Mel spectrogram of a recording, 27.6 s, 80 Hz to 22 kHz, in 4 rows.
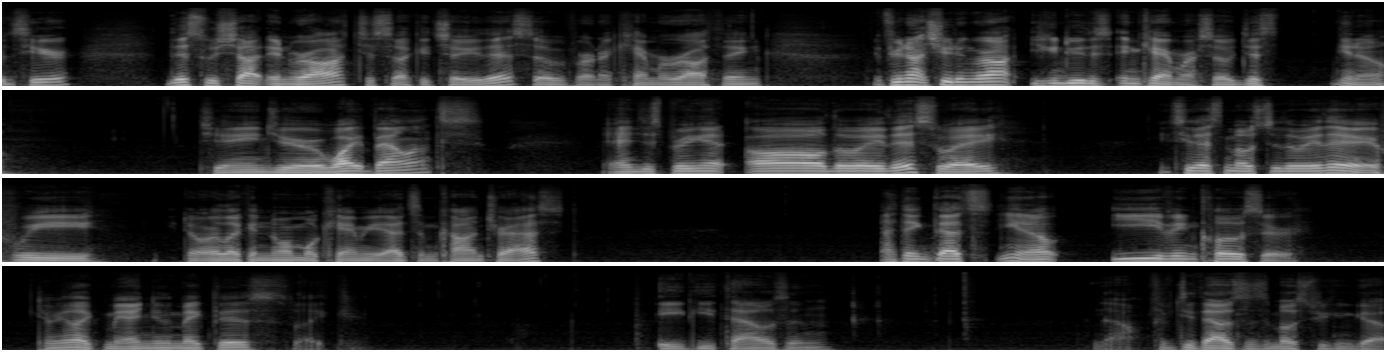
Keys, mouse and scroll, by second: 1.9 click, 5.6 click, 8.8 click, 14.2 click, 19.5 click, 21.0 click, 24.4 Delete, 24.9 KP_8, 25.4 KP_Enter.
